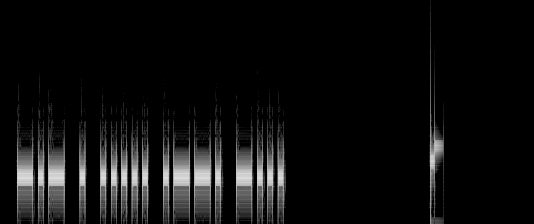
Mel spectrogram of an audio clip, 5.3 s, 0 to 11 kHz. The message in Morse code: KE5PB

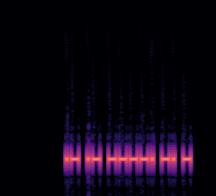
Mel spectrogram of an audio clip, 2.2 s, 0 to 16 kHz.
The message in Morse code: AA9NT

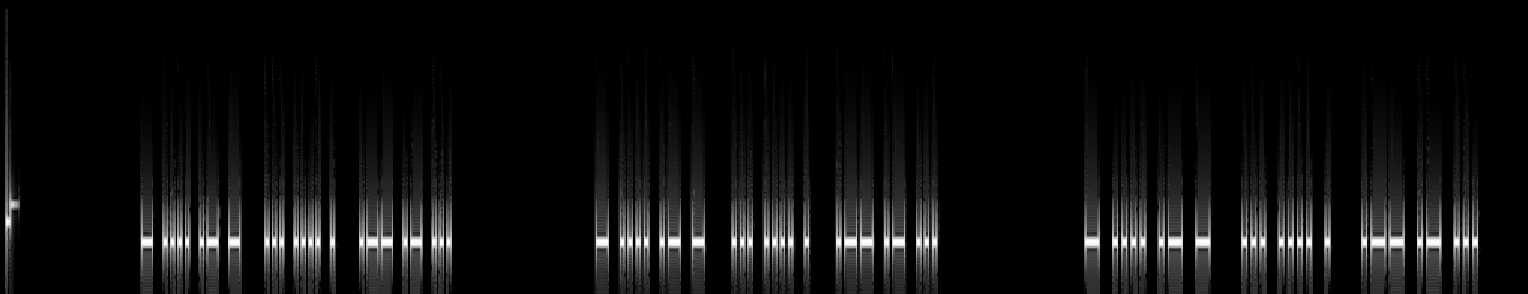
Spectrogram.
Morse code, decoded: THAT SHE WAS THAT SHE WAS THAT SHE WAS

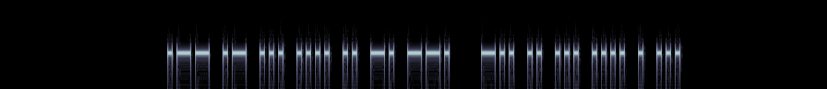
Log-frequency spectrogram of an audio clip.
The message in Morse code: WASHING DISHES

